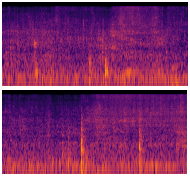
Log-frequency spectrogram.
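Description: Meatballs and vegetables frying steadily in a stainless pot while a wooden spoon stirs them, with a handful of sharp knocks of the spoon against the pot.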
